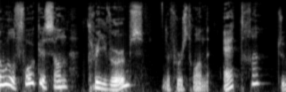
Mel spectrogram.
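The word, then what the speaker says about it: vert: Feminine rou remember Rouge ver so masculine form you don't pronounce the final ver feminine form ver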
